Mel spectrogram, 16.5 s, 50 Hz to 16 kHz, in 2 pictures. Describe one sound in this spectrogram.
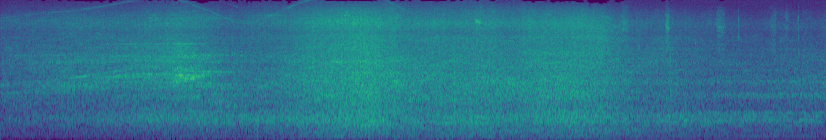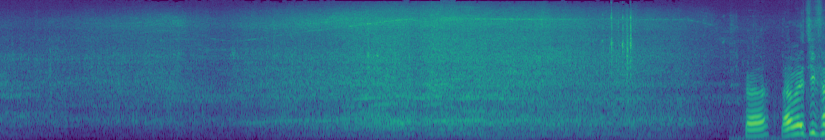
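A 4x4 drives through deep snow.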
